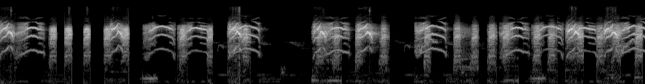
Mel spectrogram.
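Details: Sunbird lure recording with bulbul chatter mixed in: clusters of bright, arched chirps in quick series, a short quiet gap midway, then busy twittering again.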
